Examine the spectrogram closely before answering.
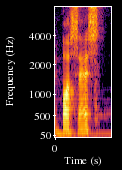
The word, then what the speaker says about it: PSSSSD: Nah, ini kalau misalkan kalian bingung cara bacanya, ini PSSSSD, ini maksudnya possessed.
